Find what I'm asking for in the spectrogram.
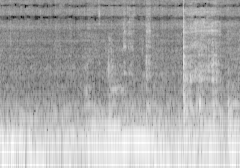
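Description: Robusta coffee grounds, about two spoonfuls, stirred into heating water in a pot, with a quick scraping stir and a light clink of a spoon over a soft steady simmering hiss, brief and close.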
